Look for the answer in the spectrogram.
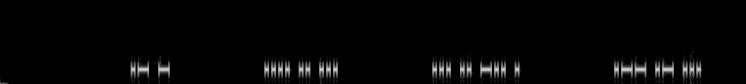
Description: Morse code, heard as a keyed tone, about 36 wpm, 700 Hz. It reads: AT HIS SIDE WAS
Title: 4x Word-Spacing - Sentences from Top 500 Words - 35wpm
